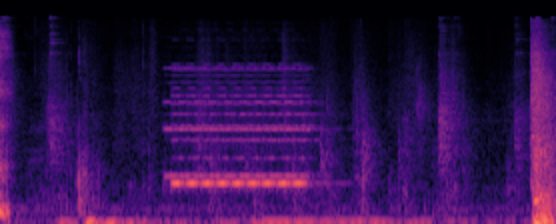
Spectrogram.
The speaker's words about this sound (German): Warte, Katja, ich mache auch kurz meine Klingel.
